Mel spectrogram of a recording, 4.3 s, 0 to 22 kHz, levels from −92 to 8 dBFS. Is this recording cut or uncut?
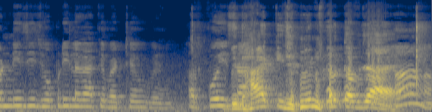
cut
